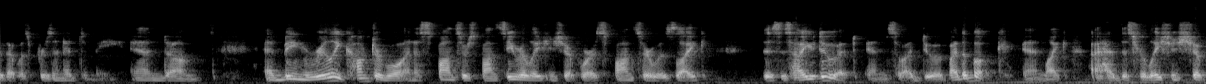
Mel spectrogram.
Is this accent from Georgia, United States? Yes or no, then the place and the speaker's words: yes; North Georgia, United States; moved away as an adult; also born or lived in New York; I left North Georgia and went to New York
